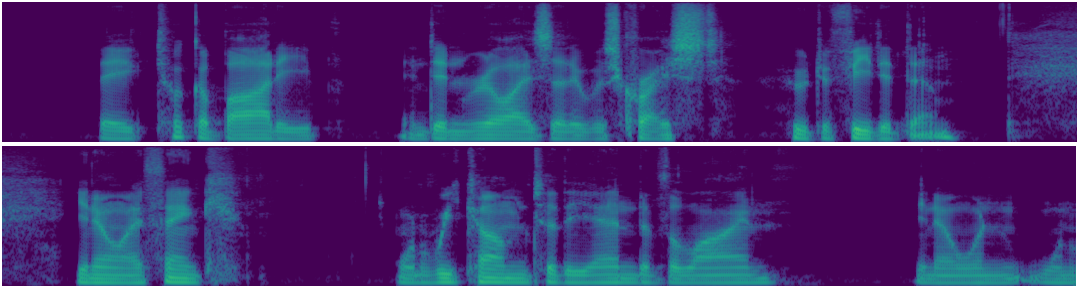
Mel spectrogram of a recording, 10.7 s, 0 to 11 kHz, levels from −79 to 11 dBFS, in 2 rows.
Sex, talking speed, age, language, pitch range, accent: male, 175 wpm, 20-39, English, 85-95 Hz, American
